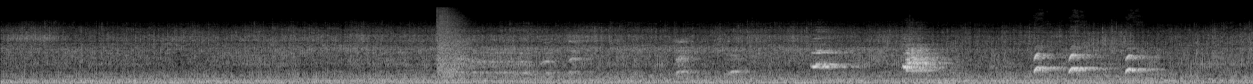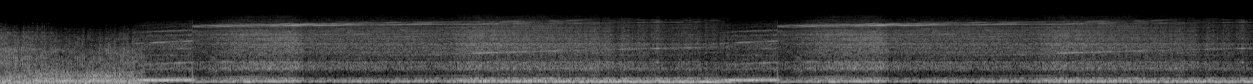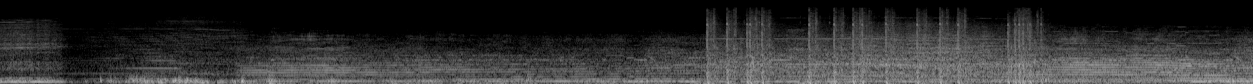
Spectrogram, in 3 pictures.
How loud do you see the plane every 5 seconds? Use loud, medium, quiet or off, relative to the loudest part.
loud, loud, loud, loud, loud, medium, medium, loud.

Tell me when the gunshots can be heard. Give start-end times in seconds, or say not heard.
4.3-4.8, 32.1-35.5.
